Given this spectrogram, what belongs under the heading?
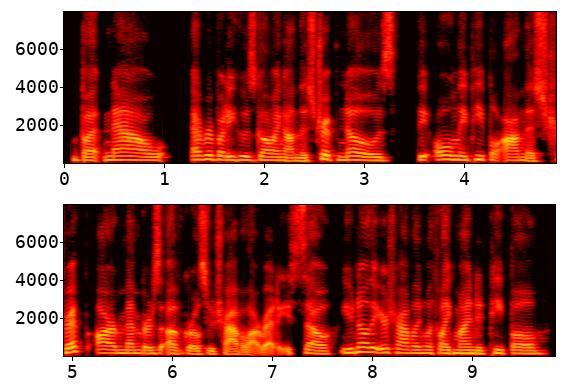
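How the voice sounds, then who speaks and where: A young woman from upstate New York, co-hosting a podcast in a casual, chatty way with frequent laughs. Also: fairly low pitch. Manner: chatty, laughs often, animated storytelling. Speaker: podcast co-host. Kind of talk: casual chat.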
